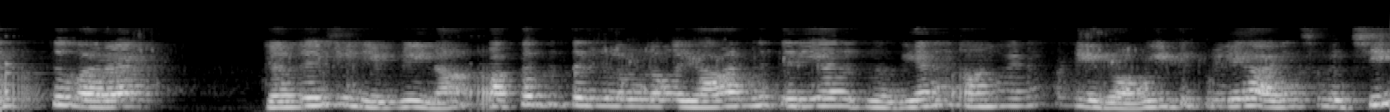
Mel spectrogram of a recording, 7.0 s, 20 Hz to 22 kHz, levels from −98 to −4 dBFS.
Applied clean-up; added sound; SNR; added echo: neural mask model DeepFilterNet 3.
